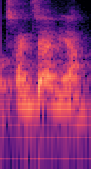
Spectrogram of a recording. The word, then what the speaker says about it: Tanzania: did K Kenia and Tanzania or Tanzania as as the locals say it and I did a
